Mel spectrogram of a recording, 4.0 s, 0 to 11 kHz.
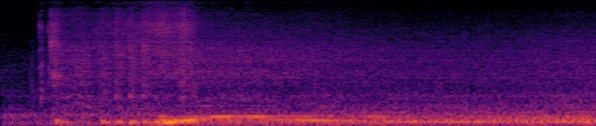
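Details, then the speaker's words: Toyota V8 after P2440 code repair, valves installed and codes cleared: short crank, catches cleanly and settles into a steady, even idle without stumbling; no check engine or traction-off light returns, code appears fixed. "nice I think it's I think it's gone so if that code was still active it would have lit the check engine light and the track off light by now"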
